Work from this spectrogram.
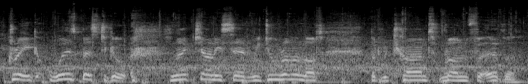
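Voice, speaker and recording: A man's voice: high-pitched, moderate pace, lightly acted. A man acting a breezy, playful, youthful-minded ancient time traveller in an audio drama over street noise. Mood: urgent. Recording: very noisy outdoor street ambience.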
